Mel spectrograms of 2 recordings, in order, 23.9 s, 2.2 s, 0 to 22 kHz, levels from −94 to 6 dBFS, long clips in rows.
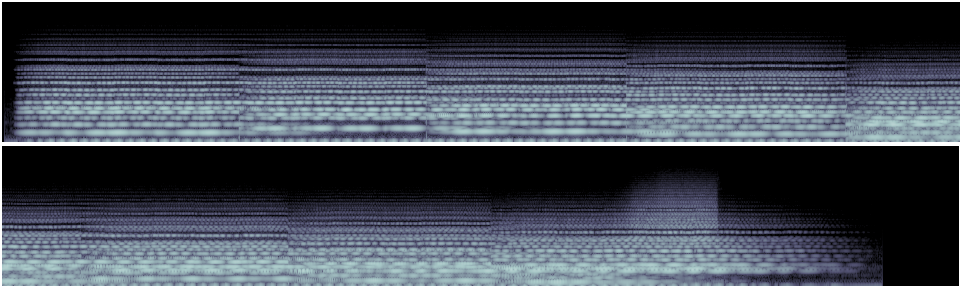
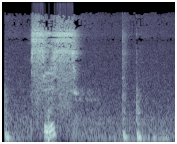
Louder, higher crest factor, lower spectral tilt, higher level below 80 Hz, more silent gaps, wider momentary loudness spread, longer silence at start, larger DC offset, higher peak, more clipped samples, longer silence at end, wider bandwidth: second, -19 LUFS vs -7 LUFS; about the same, 14 dB vs 14 dB; first, -7.5 dB/octave vs -1 dB/octave; second, -42 dBFS vs -36 dBFS; neither; second, 4 LU vs 21 LU; first, 0.2 s vs 0.05 s; neither; second, -4 dBFS vs 0 dBFS; second, under 0.1% vs 0.3%; first, 1.8 s vs 0.1 s; second, 7.6 kHz vs over 20 kHz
